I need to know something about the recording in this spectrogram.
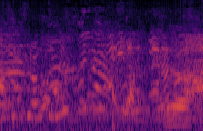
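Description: Chatter of several voices talking and calling over one another, some of them high-pitched children's voices.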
